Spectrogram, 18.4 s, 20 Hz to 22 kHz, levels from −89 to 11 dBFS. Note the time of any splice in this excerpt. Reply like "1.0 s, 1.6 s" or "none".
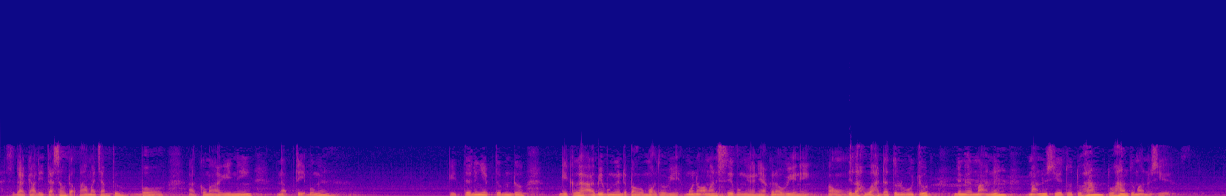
2.1 s, 12.7 s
